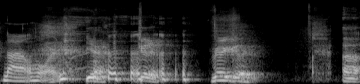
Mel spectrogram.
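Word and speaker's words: Niall Horan: the year nail horin I believe it's pronounced Nile Horn yeah good very good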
